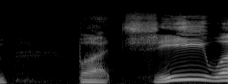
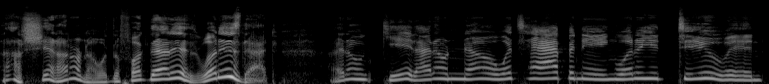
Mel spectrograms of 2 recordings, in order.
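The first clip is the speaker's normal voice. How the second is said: higher, confused mock panic; flustered inner voice; 11 semitones higher than usual. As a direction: replay the baffled thought, pitched up. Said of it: "pause and be like".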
